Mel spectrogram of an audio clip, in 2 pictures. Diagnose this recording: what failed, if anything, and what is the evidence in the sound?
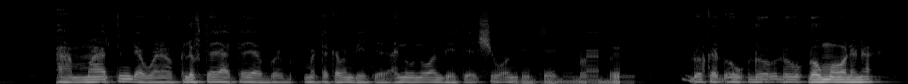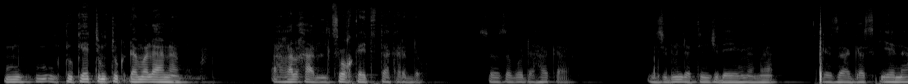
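The fault sits at the driver or buffer stage. Right after "mbete shuwan", from 5.14 to 6.34 s, the speech turns into a rigid, metallic buzz that only loosely tracks the words. The buzz sits at 66.7 Hz, which fits a repeated slice about 15 ms long. Most of that stretch is repeats rather than real audio. This is robotic sound from repeated short buffers, likely caused by audio arriving too seldom, so the last short block was replayed while new material was skipped.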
